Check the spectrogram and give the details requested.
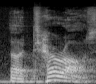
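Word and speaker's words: τέρας: Teros is the word. T-E-R-A-S is the way we would spell it.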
